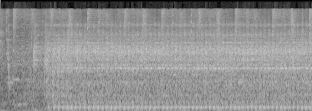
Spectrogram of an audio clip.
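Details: Honda PGM-FI motorcycle after ECM reset, MIL blink normal and fuel pump heard: fires quickly after brief crank and settles into even steady idle pulse, no misses; normal start and idle.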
